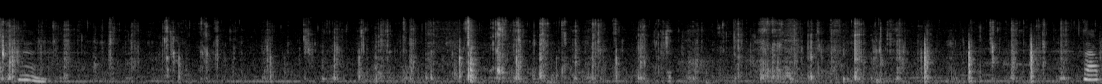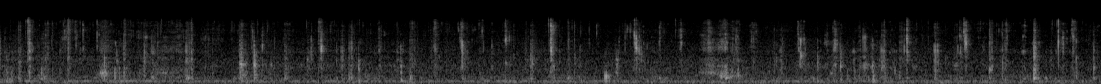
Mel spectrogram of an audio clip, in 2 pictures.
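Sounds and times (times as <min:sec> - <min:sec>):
crunchy chewing: 0:00.0 - 0:22.0.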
